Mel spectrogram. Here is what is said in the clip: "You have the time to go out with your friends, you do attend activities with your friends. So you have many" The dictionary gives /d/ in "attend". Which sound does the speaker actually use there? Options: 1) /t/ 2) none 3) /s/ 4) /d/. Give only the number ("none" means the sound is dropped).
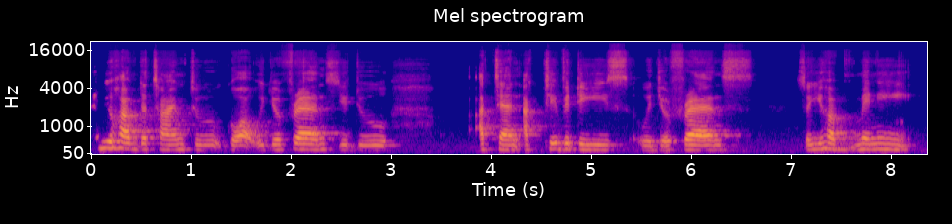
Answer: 2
